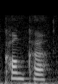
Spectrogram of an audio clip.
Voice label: "conquer", English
